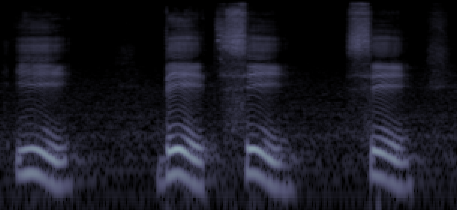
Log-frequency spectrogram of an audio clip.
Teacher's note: Não é o i que a gente fala em português, I, mas é entre o I e o e.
